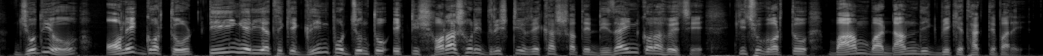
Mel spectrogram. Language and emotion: Bengali, neutral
